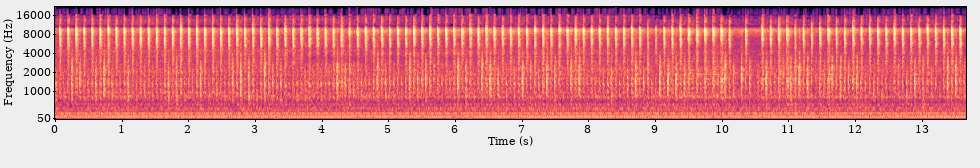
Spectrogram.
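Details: 1995 Toyota Celica ST idling after an oil change and spark plug replacement: a loud, sharp, regular knock about three per second that stays steady over the idle; it seems to come from one spot, and its origin is unknown.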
